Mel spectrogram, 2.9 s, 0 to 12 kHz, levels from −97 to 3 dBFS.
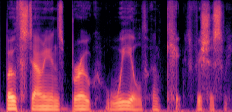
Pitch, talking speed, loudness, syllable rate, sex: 95 Hz, 145 wpm, -19 LUFS, 4.8 syllables/s, male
